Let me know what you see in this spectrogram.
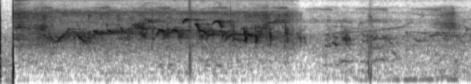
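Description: Several birds chirping and twittering in quick, varied whistled notes for about four seconds, then fading to faint outdoor background. A single sharp click sounds just after the start.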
